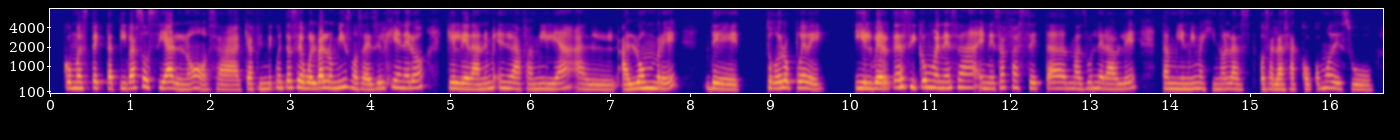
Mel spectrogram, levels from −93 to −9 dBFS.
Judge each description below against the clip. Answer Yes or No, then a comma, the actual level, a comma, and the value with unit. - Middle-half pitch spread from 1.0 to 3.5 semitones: Yes, average, 2.8 semitones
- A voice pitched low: No, high, 210 Hz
